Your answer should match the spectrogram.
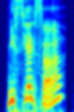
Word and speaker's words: Nicieza: Oh, see, I've been saying it wrong for 2 hours. Nicieza? Did I get it closer that time? Was that any better? – You got much.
